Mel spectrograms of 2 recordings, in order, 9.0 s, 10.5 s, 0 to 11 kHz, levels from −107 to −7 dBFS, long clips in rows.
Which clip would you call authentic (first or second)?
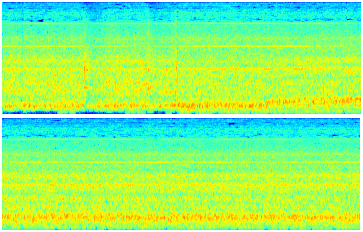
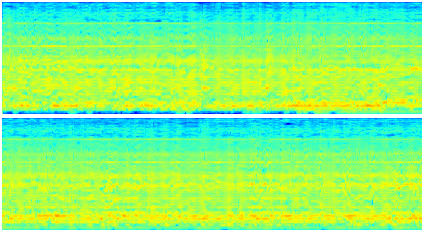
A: first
